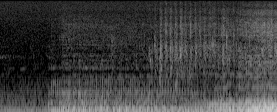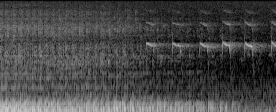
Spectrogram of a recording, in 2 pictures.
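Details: American alligator bellowing as part of mating behavior, a deep rumbling roar that swells to a peak mid-clip and fades, with a faint repeated high tone near the end.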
